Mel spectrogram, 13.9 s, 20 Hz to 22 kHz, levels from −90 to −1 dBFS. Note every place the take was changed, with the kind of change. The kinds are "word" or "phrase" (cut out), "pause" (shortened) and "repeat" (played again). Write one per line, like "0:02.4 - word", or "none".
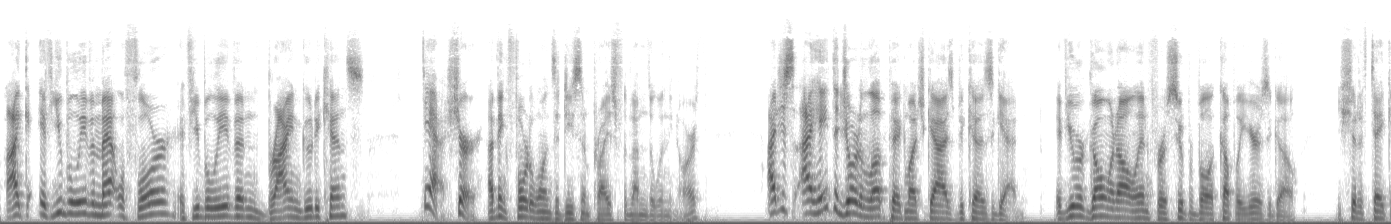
0:06.7 - word
0:09.0 - word
0:10.5 - word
